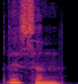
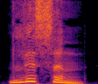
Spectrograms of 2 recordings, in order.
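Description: First: Softer, low first listen; soft call. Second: Cried out. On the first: Devi first catching the trumpets, a soft Listen. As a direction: hush the word Listen, barely voiced. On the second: Devi hearing the trumpets, crying Listen aloud. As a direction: call Listen out sharply. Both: Acted. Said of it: "she cried".

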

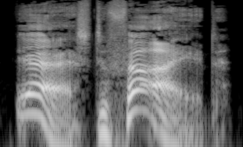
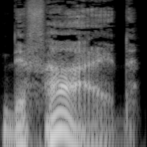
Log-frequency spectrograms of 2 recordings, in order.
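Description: First: "defied" repeated firmly, with raised voice; overwrought old man. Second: Low, soft "defied" after a pause; overwrought old man. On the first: Old uncle insisting he was defied, overwrought and emphatic. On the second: Old uncle complaining to Wooster, low and overwrought. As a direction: let the word sink out, quietly overwrought. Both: A narrator's reading. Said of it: "in a rather overwrought way".

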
